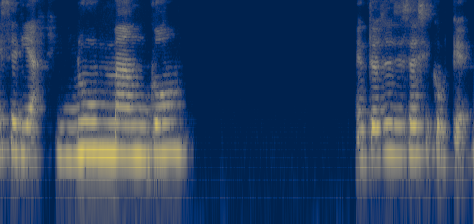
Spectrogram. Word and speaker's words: mangeons: Entonces, es por eso que dejamos solamente en el pronombre nous, vamos a dejar puesta esa E. ¿Para qué? Para que siga pronunciándose de la misma manera, ¿sí?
